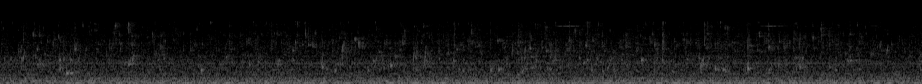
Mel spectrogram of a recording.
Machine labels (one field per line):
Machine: pump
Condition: normal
